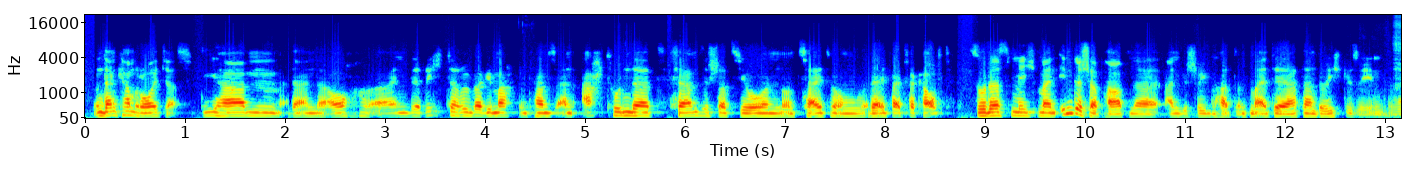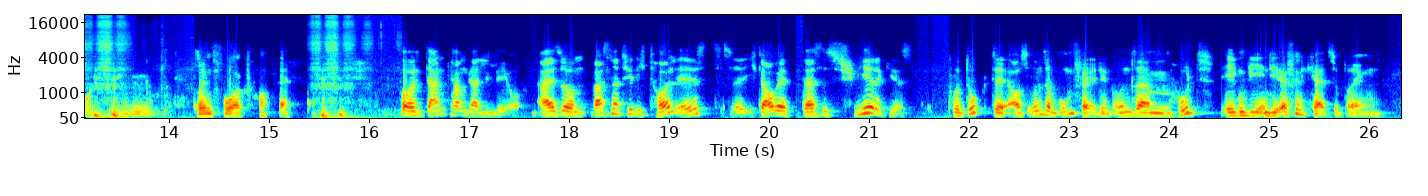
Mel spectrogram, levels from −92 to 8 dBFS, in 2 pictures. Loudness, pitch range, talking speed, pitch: -17 LUFS, 110-140 Hz, 160 wpm, 125 Hz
